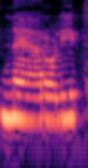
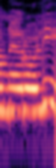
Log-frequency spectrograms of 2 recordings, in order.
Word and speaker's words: neroli: con il nome di neroli demolì o neroli a seconda se lo pronunciano in francese oppure in italiano ma sono corrette entrambe le pronunce il suo nome viene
